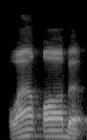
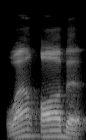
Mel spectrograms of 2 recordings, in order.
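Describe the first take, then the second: First: The final b releases with a faint a. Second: The final b releases with a faint a.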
